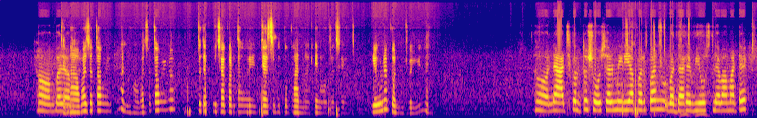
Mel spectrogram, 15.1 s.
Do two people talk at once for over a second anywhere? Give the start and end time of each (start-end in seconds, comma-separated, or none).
none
